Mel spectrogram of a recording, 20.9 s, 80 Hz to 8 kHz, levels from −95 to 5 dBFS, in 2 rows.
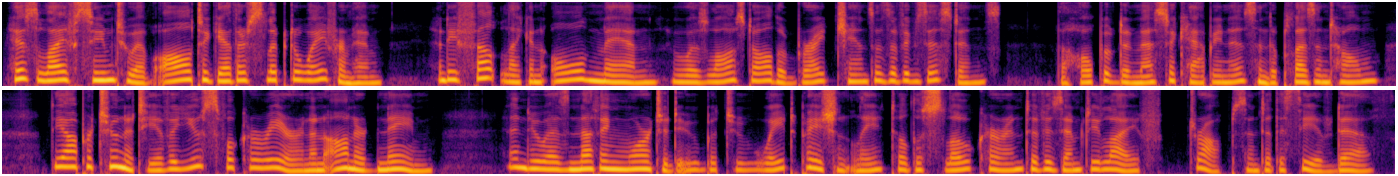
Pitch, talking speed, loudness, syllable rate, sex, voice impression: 200 Hz, 200 wpm, -18 LUFS, 5.4 syllables/s, female, very feminine, adult-like, slightly fluent, slightly intellectual, slightly elegant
